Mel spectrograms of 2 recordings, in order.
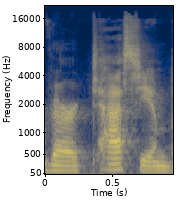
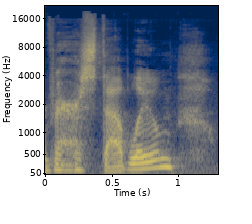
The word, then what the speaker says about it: Veritasium: I just made a joke from another podcast where they intentionally uh-huh. mispronounce Veritasium, the YouTube channel. They call him not Derek from Veritasium, but Dirk from Veristablium or something.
